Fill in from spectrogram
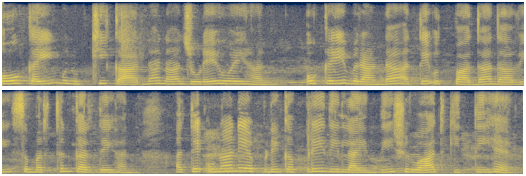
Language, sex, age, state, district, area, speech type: Punjabi, female, 18-30, Punjab, Shaheed Bhagat Singh Nagar, rural, read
